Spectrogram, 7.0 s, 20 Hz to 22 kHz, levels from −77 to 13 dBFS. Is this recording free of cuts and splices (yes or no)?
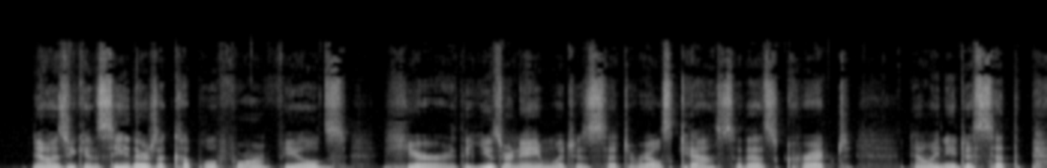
yes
